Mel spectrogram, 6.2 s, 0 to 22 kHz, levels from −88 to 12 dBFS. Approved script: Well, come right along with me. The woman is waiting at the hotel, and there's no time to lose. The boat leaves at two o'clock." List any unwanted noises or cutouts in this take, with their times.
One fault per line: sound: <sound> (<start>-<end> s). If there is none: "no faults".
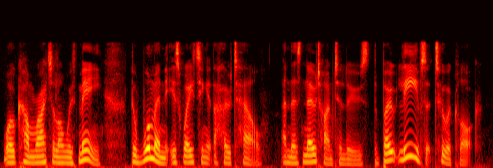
no faults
